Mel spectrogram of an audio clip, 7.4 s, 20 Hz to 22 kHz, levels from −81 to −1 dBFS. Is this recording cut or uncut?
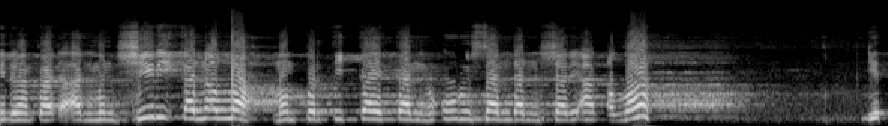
uncut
